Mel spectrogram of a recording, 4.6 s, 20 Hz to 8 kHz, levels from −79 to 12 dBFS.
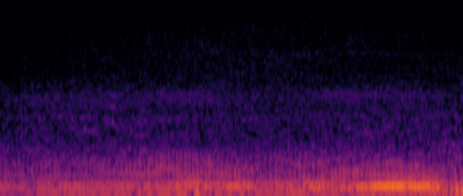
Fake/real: fake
